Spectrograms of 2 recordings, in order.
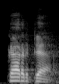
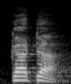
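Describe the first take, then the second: First: "garda" said with an added r, as garda; deliberate mispronunciation. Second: "Gada" said firmly with no r, as ga-da; correct pronunciation. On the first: Preacher mispronounces the word for his congregation, with an added r. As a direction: slip in the r: garda. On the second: Preacher corrects himself for the congregation, firmly with no r. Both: Shown as a demonstration. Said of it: "Kok garda?".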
